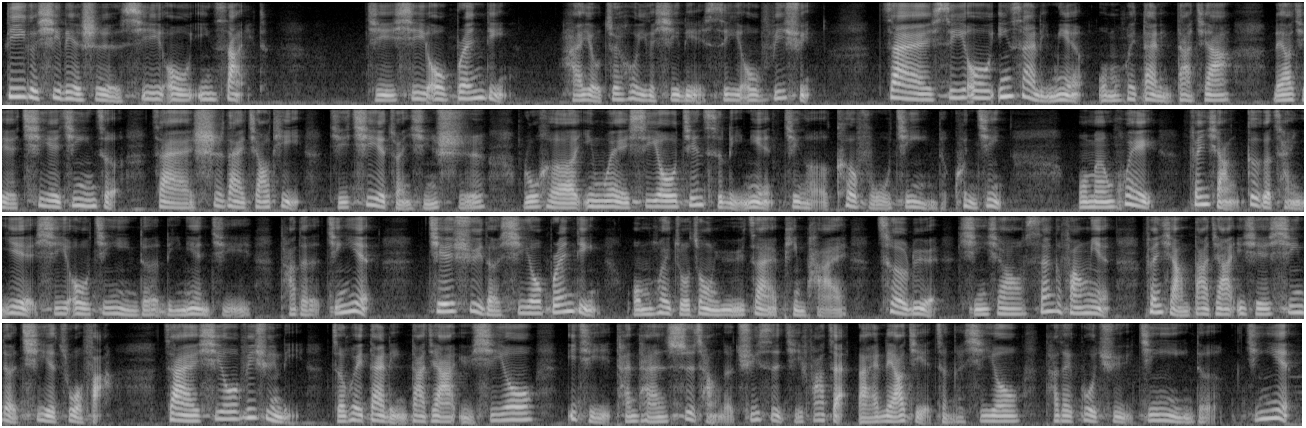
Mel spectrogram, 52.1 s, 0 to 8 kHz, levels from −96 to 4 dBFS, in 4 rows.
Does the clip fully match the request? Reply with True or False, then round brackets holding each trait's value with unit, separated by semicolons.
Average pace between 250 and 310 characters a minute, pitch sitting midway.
False (240 characters per minute; 155 Hz)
